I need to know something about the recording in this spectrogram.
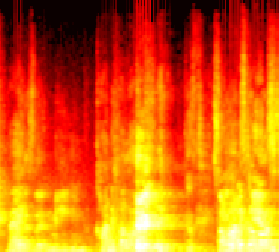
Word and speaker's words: Lancia: Conica Lancia. Some Conica of us can't spell. Lancia, not Lancia.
